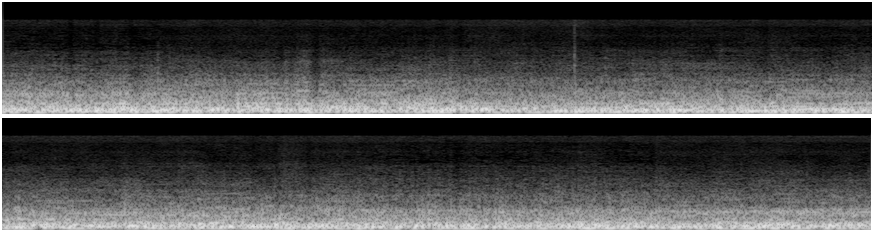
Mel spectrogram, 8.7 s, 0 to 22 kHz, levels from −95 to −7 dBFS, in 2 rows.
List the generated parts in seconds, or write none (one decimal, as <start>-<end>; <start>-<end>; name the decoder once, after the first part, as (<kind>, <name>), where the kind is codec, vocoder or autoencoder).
0.8-6.2 (codec, SNAC); 7.6-8.7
